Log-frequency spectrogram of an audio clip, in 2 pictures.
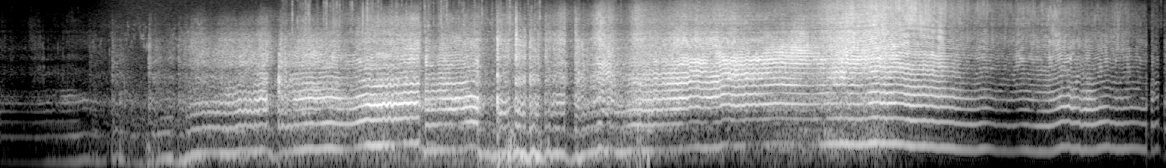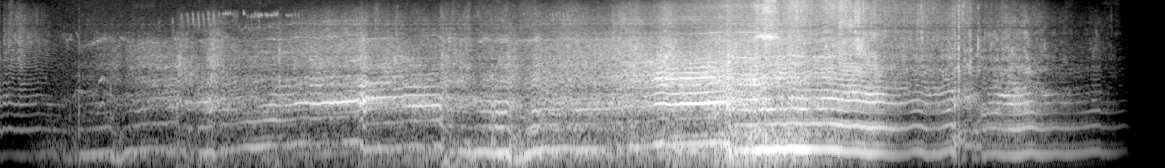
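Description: Rally cars at full throttle on a gravel stage, passing one after the other. The first car's engine builds up loud and holds for about a dozen seconds, its pitch rising and dropping through the gear changes. After a break a second car approaches, loudest a few seconds before the end, then fades.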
